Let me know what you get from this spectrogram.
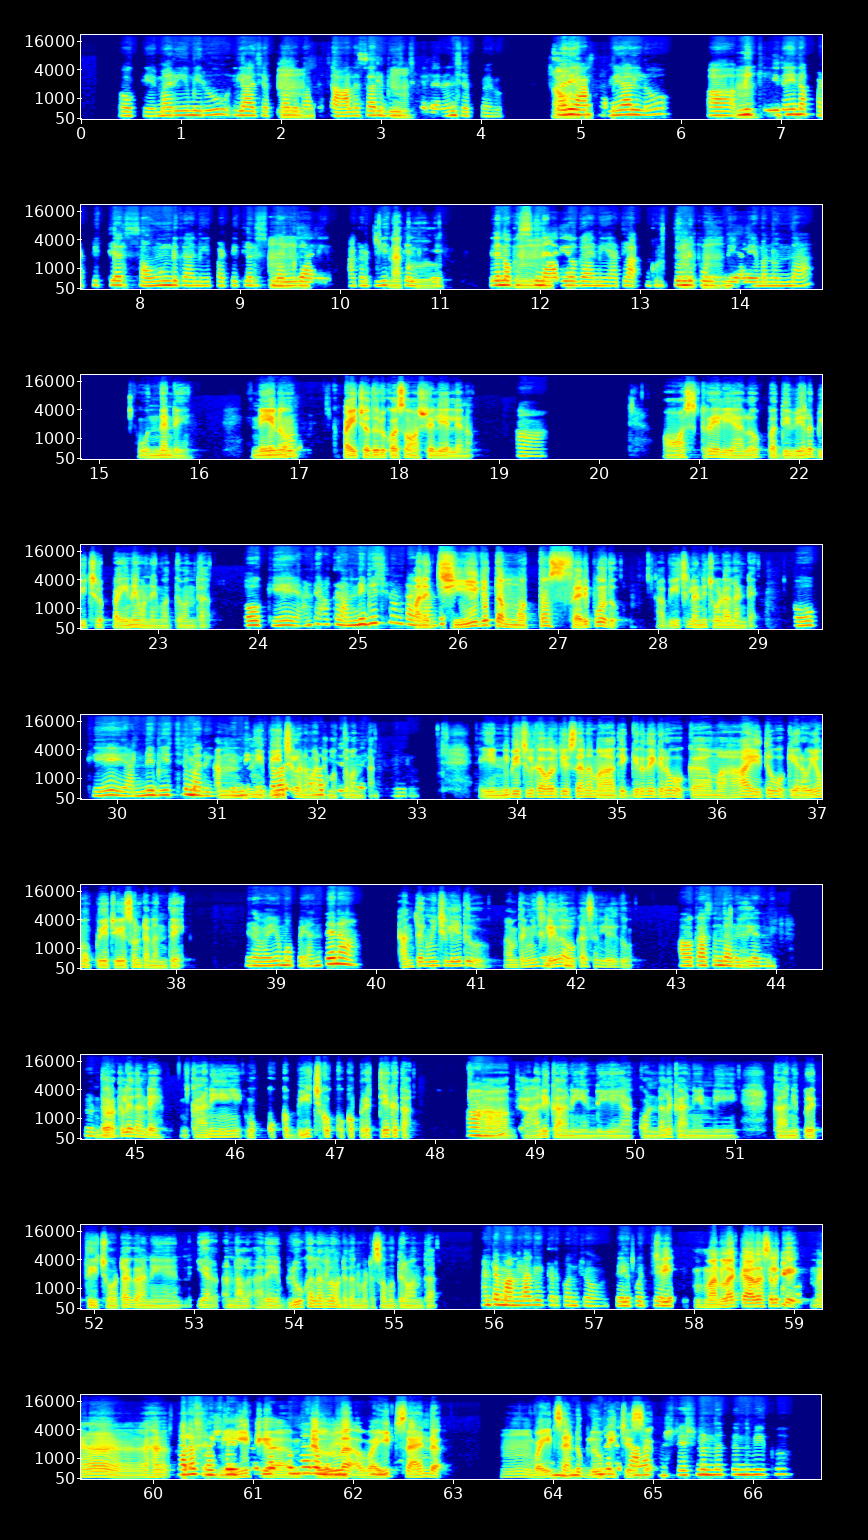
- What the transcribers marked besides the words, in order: static; other background noise; in English: "పర్టిక్యులర్ సౌండ్"; in English: "పర్టిక్యులర్ స్మెల్"; in English: "సినారియో"; tapping; in English: "కవర్"; lip smack; in English: "కవర్"; in English: "బీచ్‌కి"; in English: "బ్లూ కలర్‌లో"; chuckle; in English: "నీట్‌గా"; in English: "ఫ్రస్ట్రేషన్‌లో"; in English: "వైట్ సాండ్"; distorted speech; in English: "వైట్స్ సాండ్ బ్లూ బీచెస్"; in English: "ఫ్రస్ట్రేషన్"
- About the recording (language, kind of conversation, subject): Telugu, podcast, సముద్రతీరంలో మీరు అనుభవించిన ప్రశాంతత గురించి వివరంగా చెప్పగలరా?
